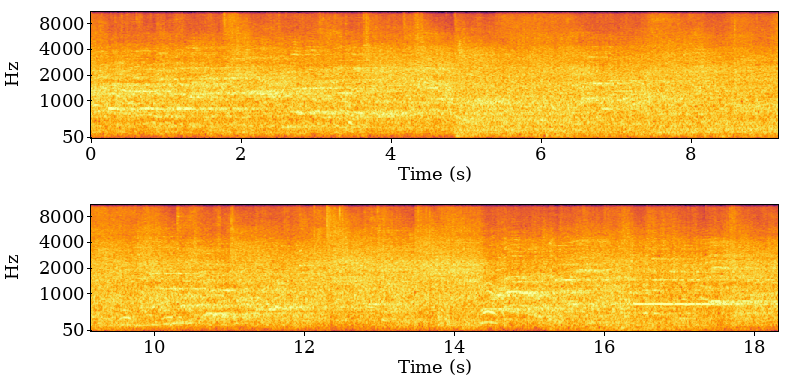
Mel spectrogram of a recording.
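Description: Rinkside sound of an ice hockey game: untranscribed voices of spectators and players chattering and calling over a steady background, with scattered knocks from sticks, puck and boards.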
